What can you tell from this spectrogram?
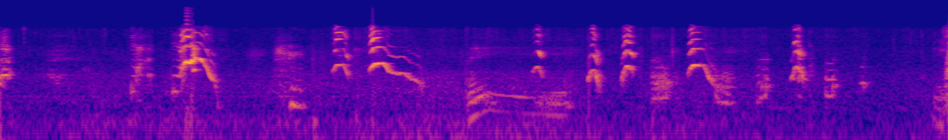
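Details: Sarplaninac dogs giving a quick run of short, high yelping barks, about ten in nine seconds, mixed with a long falling whimper and nearby human speech.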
